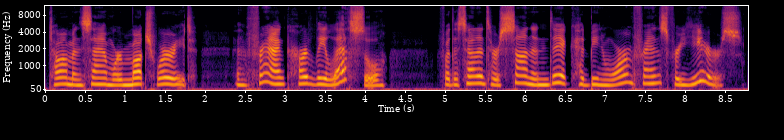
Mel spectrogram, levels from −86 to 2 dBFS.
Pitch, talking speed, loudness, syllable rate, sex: 255 Hz, 155 wpm, -17 LUFS, 3.7 syllables/s, female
